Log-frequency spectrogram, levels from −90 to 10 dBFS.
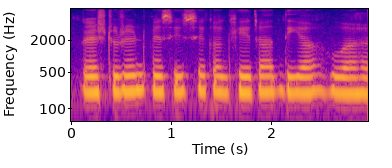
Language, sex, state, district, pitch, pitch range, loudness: Hindi, female, Jharkhand, Palamu, 210 Hz, 205-215 Hz, -13 LUFS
